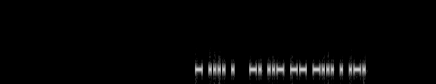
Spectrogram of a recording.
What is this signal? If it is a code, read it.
Morse code, heard as a keyed tone, about 51 wpm, 700 Hz. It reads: THE NUMBER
